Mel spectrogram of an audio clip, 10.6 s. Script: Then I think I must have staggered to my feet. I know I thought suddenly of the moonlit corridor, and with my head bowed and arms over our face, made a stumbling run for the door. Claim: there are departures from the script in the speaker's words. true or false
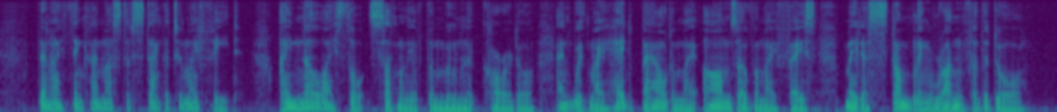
true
